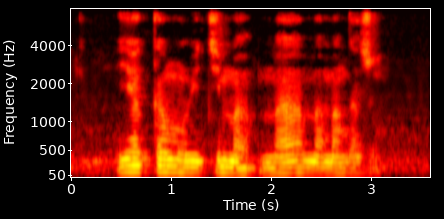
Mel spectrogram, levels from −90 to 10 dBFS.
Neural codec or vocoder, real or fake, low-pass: codec, 24 kHz, 3.1 kbps, DualCodec; fake; 7.2 kHz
